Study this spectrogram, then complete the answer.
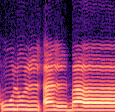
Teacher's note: बा के ऊपर स्टॉप करते हुए कलकला करेंगे क्योंकि बा का ज़ेर हटेगा और यहाँ पर सुकून यानी कि जज्म आ जाएगा.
